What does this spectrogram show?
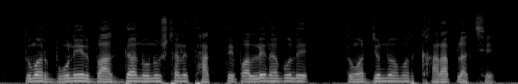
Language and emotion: Bengali, sad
